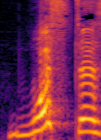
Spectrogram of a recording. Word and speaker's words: Worcester: W-O-O-S-T-E-R. It is not Worcestershire. It's Worcester. – Worcester sauce.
